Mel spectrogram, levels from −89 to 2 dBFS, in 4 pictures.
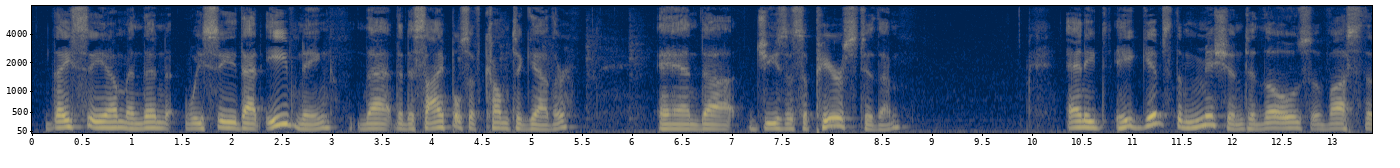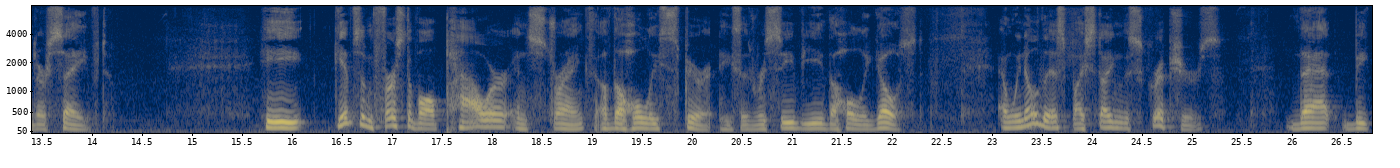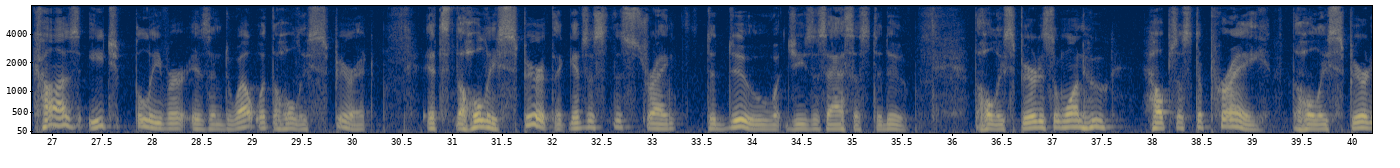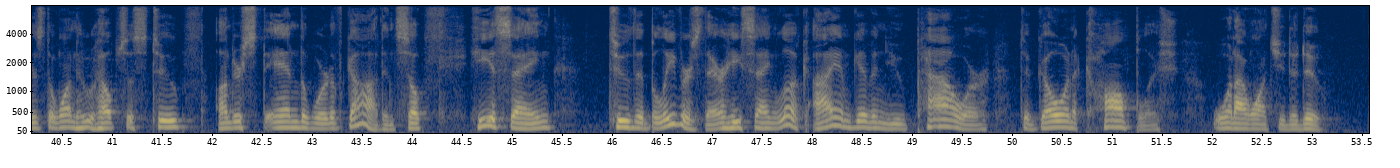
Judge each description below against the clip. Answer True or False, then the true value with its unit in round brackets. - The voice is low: True (125 Hz)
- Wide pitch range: False (4.5 semitones)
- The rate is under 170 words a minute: True (160 wpm)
